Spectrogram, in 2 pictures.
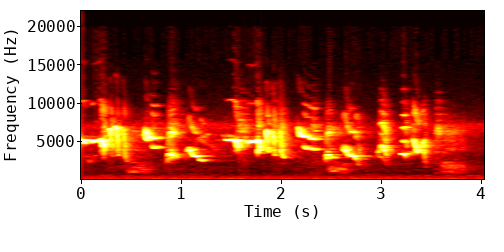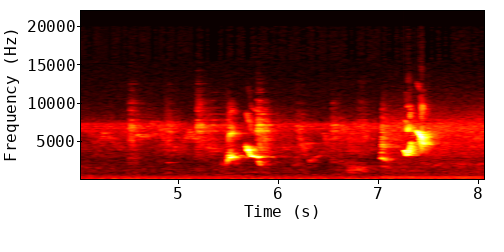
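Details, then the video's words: Oriental magpie-robin singing in a front yard: a rapid run of varied, clear whistles and sweet chirps for four seconds, then a pause and two brief whistled bursts; faint steady hum beneath. "Amazing sound of Oriental magpie-robin (धोबिनी चरा)"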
